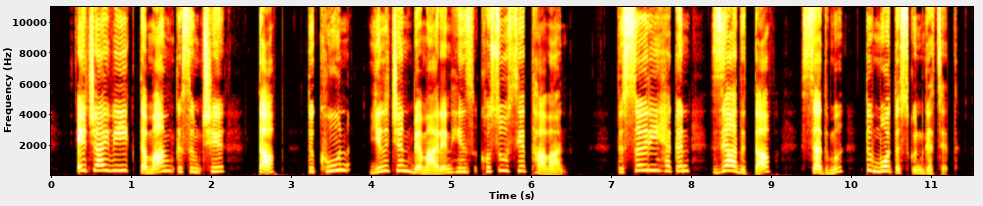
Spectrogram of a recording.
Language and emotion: Kashmiri, neutral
